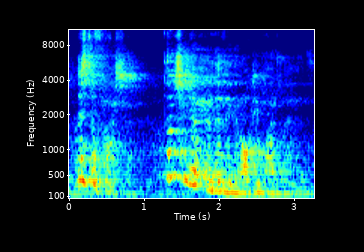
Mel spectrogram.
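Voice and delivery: mock British accent. Journalist accusing him of living in occupied land, British accent. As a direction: imitate a challenging journalist in put-on British. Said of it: "it's gonna be British".

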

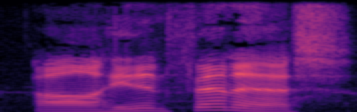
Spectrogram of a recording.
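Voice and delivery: usual speaking voice

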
